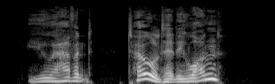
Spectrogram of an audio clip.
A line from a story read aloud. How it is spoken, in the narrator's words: he croaked hoarsely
